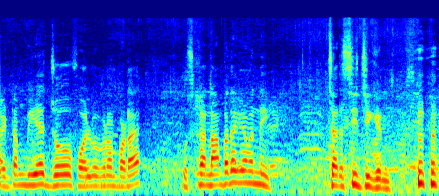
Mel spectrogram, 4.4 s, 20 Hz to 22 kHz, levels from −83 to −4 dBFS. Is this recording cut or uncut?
uncut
